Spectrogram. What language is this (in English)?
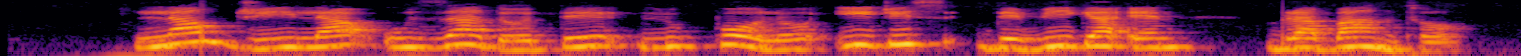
Esperanto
